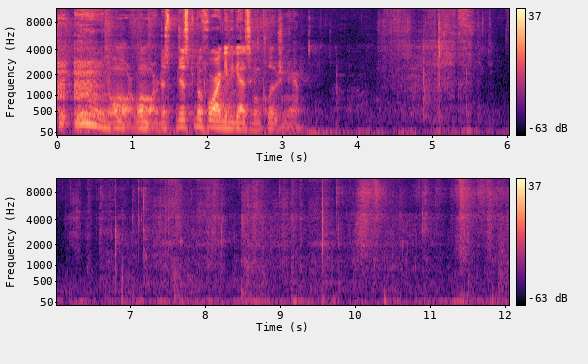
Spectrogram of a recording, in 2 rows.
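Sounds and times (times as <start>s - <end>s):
biting and chewing sandwich: 5.8s - 12.0s.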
